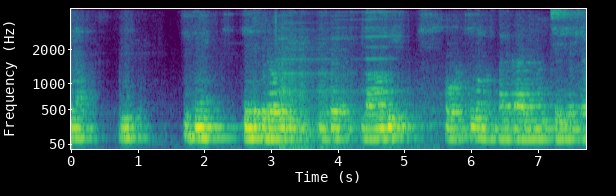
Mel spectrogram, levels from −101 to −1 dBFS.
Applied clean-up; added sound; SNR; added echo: neural separator model SepFormer DNS4.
